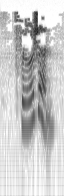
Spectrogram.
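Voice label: "责任", Mandarin Chinese; chinese-flashcards; hsk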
